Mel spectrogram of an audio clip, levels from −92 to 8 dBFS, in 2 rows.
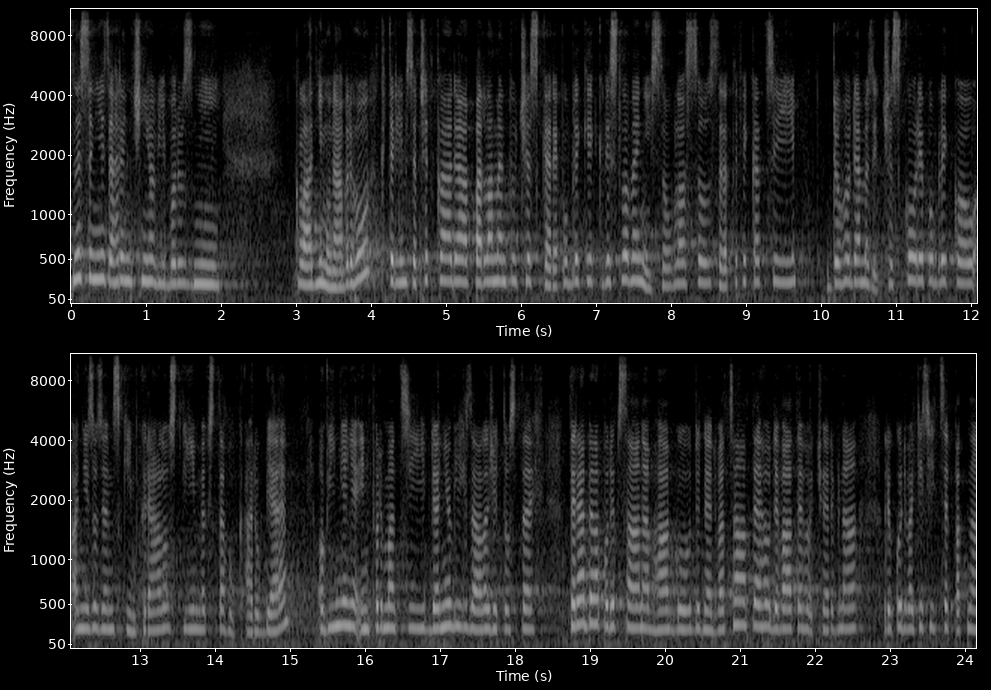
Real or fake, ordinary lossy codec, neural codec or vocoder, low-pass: real; Opus, 16 kbps; none; 9.9 kHz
